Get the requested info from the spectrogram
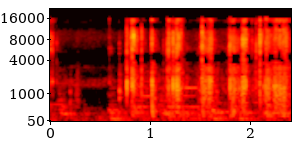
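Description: Scissors cutting open a home-compostable plastic-free mailer bag, the bag crinkling and crackling under the blades in a run of short irregular snips starting under a second in.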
